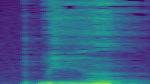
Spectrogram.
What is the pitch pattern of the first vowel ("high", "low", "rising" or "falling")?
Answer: rising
